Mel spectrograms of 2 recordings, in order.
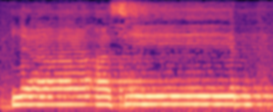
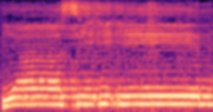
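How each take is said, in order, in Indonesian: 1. Dibagi menjadi dua kata, ya asin. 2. Diucapkan sebagai satu kata, Yasin. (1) "dia lihat itu huruf Latin, akhirnya dia baca ya asin" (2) "baca yang betul tuh begini"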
